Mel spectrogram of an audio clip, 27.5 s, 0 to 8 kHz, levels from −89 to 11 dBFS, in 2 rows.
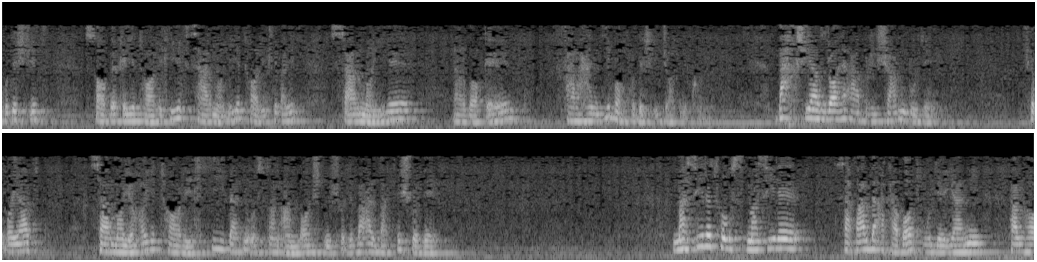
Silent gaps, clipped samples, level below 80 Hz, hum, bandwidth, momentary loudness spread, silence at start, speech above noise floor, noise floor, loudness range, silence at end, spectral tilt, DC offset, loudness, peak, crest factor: none; under 0.1%; -46 dBFS; none; 5 kHz; 23 LU; 0 s; 22 dB; -42 dBFS; 7 LU; 0 s; -12.5 dB/octave; under 0.1%; -22 LUFS; -2 dBFS; 18 dB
